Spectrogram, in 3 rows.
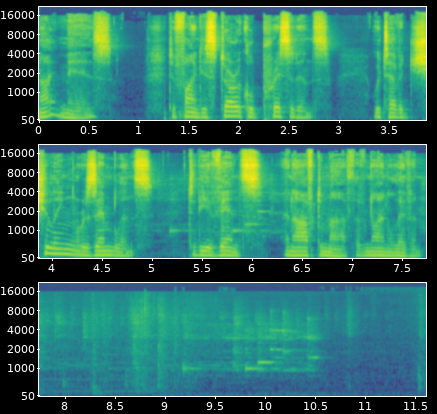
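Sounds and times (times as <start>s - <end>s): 
speech: 0.0s - 7.8s
mobile phone ringtone melody: 5.0s - 7.0s, 7.7s - 10.9s.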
